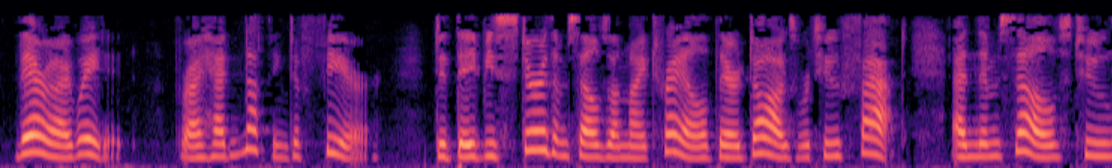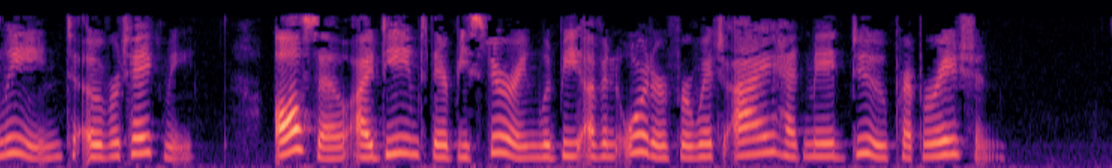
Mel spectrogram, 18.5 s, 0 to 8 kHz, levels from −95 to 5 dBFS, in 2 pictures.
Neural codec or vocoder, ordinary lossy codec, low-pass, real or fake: none; MP3, 24 kbps; 7.2 kHz; real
